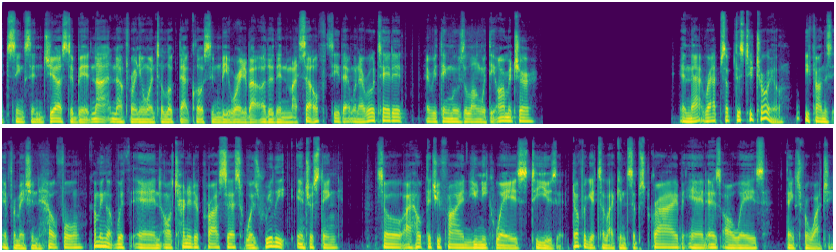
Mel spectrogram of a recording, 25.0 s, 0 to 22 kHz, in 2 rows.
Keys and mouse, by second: 0.4 shift+middle drag, 0.9-1.2 middle drag, 1.4 shift+middle click, 2.3-5.3 middle drag, 5.5 space, 6.0-7.4 middle drag, 7.5 space, 7.6 middle drag, 8.2-9.3 middle drag, 9.3 space, 9.7-11.5 middle drag, 12.8-13.4 middle drag, 14.1-15.1 middle drag, 15.4 click, 15.8-16.8 middle drag, 17.5 KP_1, 18.5 shift+middle drag, 19.1 space, 24.7 space.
